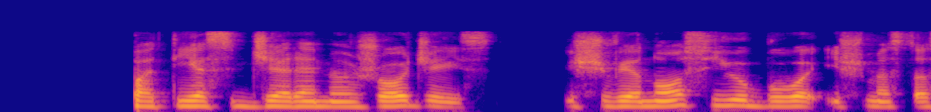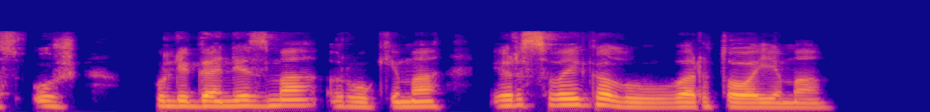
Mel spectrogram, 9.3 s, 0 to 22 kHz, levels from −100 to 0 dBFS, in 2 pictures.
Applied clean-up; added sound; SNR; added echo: none; none; none; none.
